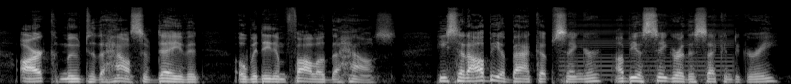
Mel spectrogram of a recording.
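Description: From 5.59 to 7.34 s, a nearby 2G handset on a call couples its radio bursts into the audio circuitry, where they are rectified into an audible signal: GSM phone buzz. The transmitter pulses at 216.7 Hz, so the speech picks up a hard, raspy buzz at that rate, dense with harmonics and unrelated to the talker. Because the phone is mid-call, the buzz holds steady throughout, sitting about 24 dB below the speech.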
